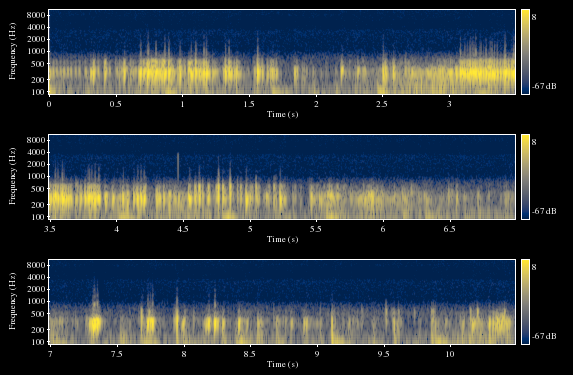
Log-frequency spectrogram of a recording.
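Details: Stomach sounds recorded hungry and full: continuous low gurgling and rumbling with irregular bubbly pops; active bowel sounds from the abdomen.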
